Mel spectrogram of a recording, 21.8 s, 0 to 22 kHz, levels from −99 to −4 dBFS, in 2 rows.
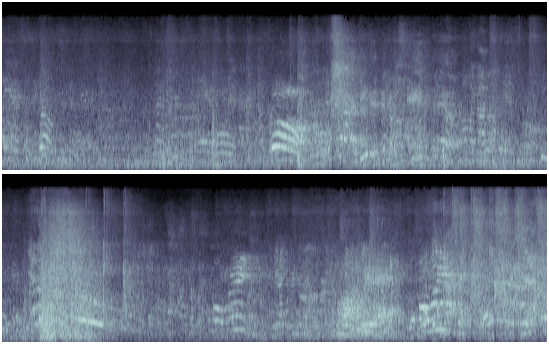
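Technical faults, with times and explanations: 13.71–15.03 s, call bitrate drop: the sound turns coarse and watery, with dulled highs, for about 1.3 s. This fits the encoder falling from about 32 to 18 kbps. Unlike packet loss, nothing drops out or repeats; the quality simply sags, then recovers.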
